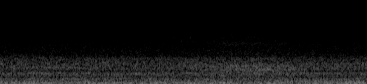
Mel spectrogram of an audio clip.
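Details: Honey bees at a beekeeper's apiary, a dense, steady low hum of many insects holding evenly through the clip without pauses.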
